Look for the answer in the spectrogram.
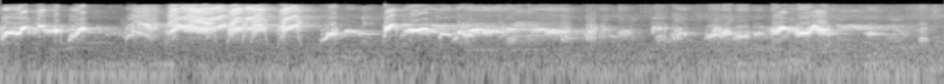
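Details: Red-whiskered bulbul in morning song practice, kept as a lure bird for training others: rich, rolling whistles mixed with a harsh, noisy burst early on, then continued warbling phrases with slight twists.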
